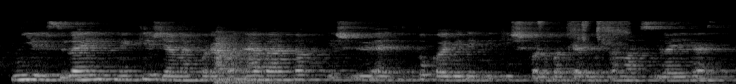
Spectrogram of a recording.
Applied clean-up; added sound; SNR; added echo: none; Wild animals; 12 dB; reverberation time 1.2 s.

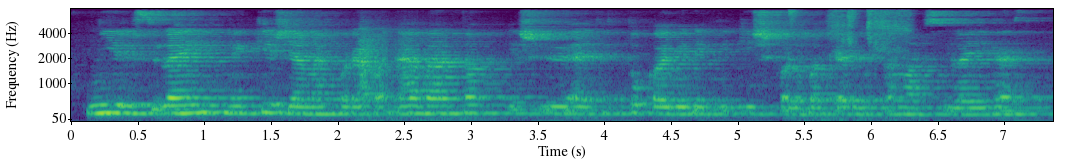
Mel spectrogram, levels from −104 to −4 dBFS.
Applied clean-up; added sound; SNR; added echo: neural separator model SepFormer DNS4.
